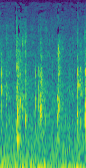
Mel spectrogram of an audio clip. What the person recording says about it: you can hear it sloshing uh in one of these little squeezy bottles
